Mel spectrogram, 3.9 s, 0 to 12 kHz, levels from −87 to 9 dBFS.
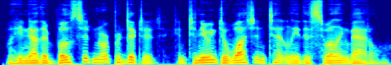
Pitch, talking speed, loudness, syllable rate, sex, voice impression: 120 Hz, 200 wpm, -18 LUFS, 6.3 syllables/s, male, masculine, adult-like, tensed, powerful, hard, fluent, cool, intellectual, wild, lively, intense, slightly sharp, light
